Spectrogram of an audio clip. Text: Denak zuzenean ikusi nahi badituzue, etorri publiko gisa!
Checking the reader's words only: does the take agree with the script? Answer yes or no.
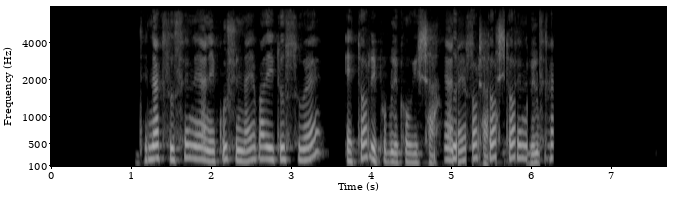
no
